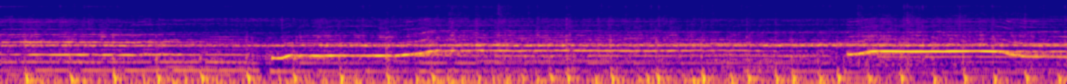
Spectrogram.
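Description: Music: long held tones that slide up or down between a few notes, over a steady pulsing low beat.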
